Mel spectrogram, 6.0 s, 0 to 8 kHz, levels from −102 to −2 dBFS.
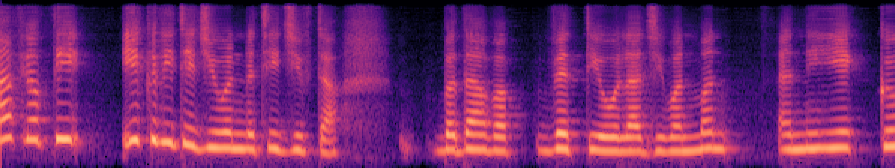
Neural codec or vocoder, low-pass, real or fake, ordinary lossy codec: codec, 16 kHz, 0.2 kbps, FocalCodec; 7.2 kHz; fake; none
